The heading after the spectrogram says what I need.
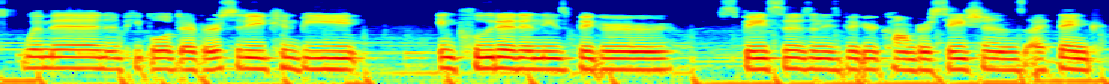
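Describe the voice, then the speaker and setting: Chatty woman, lower voice, many fillers. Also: darkish tone. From Venezuela. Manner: rambling, full of "like" and "you know". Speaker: guest animator and director. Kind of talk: casual chat in an online audio space.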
